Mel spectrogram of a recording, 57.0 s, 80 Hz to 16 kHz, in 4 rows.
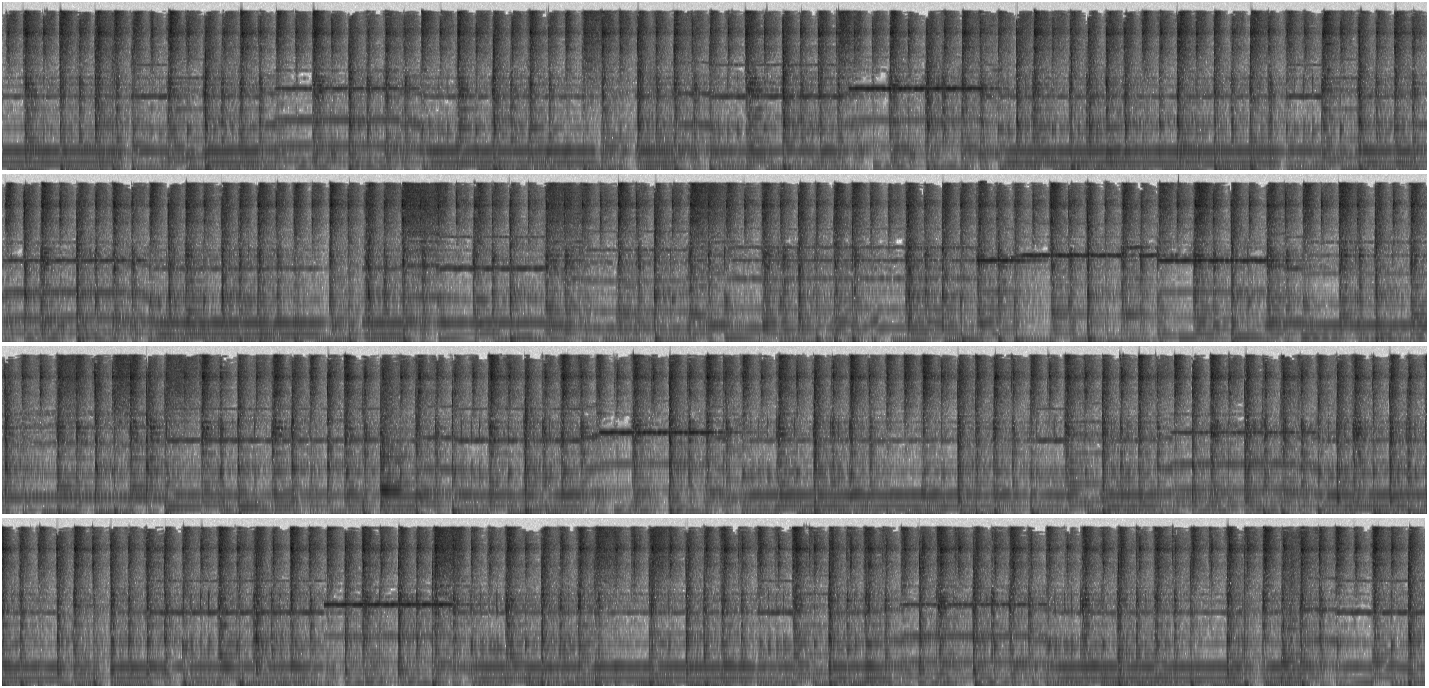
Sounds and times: Music: 0:00.0 - 0:56.9.

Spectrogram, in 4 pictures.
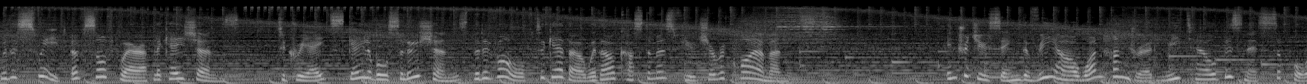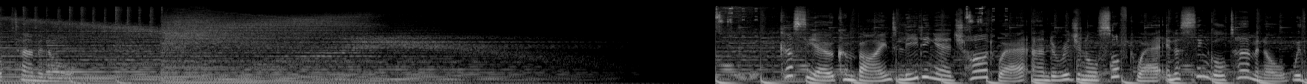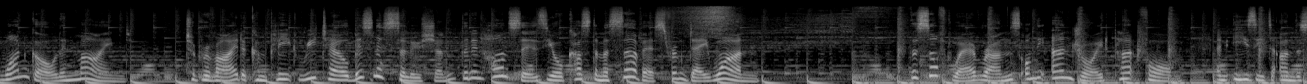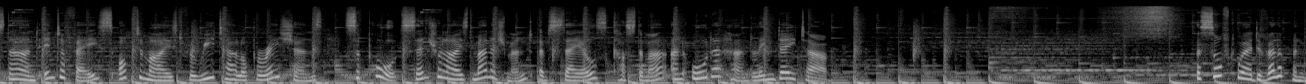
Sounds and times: Speech: 0:00.0 - 0:08.4, 0:09.5 - 0:13.8, 0:20.9 - 0:27.4, 0:28.0 - 0:33.7, 0:35.3 - 0:47.5, 0:51.2 - 0:52.2
Music: 0:00.0 - 0:52.2.

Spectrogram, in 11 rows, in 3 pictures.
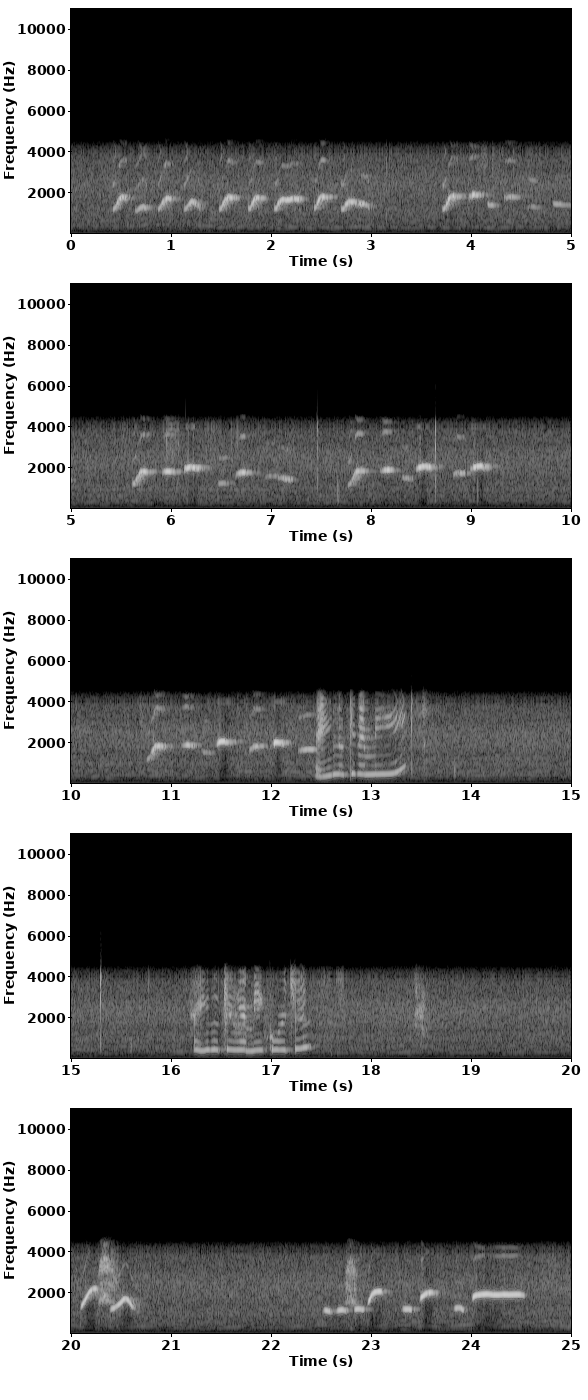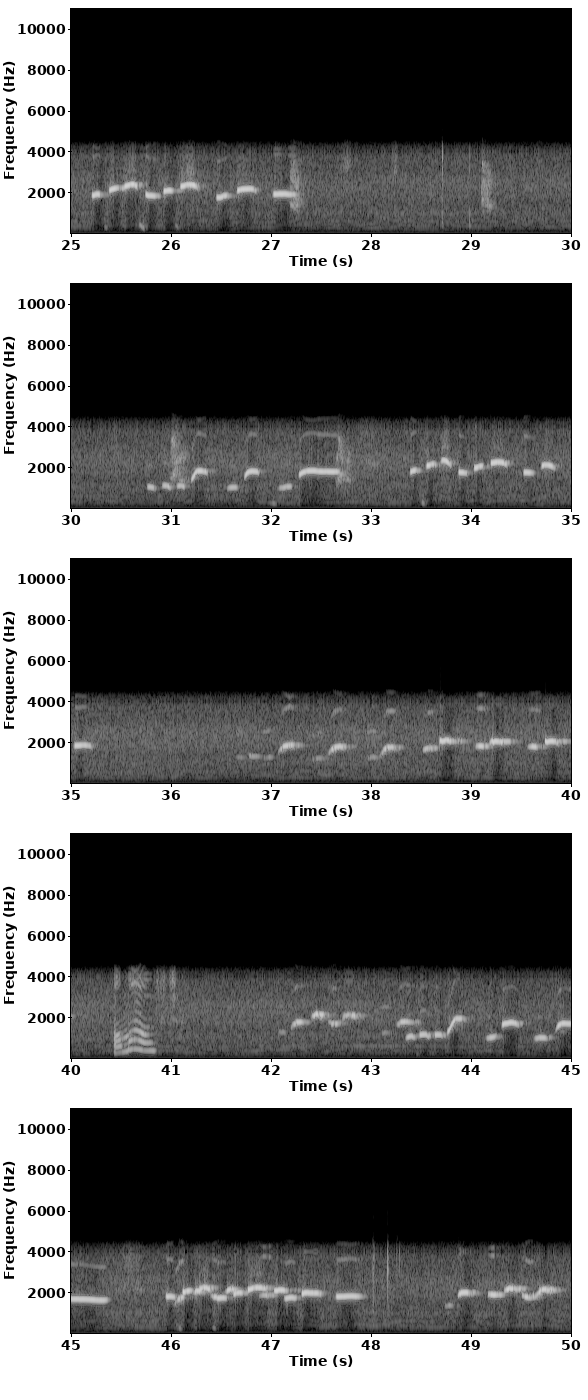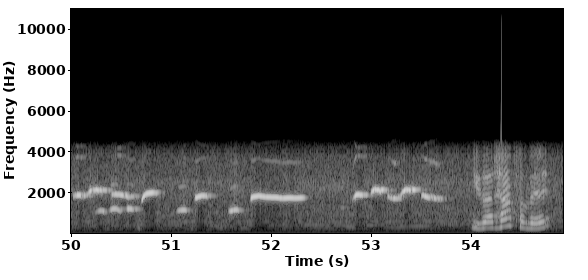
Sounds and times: Whistling: 0:00.4 - 0:03.1, 0:03.7 - 0:09.3, 0:10.8 - 0:12.5, 0:20.1 - 0:20.8, 0:22.5 - 0:24.6, 0:25.2 - 0:27.4, 0:30.8 - 0:32.8, 0:33.4 - 0:35.3, 0:36.6 - 0:40.1, 0:42.1 - 0:45.4, 0:46.0 - 0:48.0, 0:48.7 - 0:53.8.

